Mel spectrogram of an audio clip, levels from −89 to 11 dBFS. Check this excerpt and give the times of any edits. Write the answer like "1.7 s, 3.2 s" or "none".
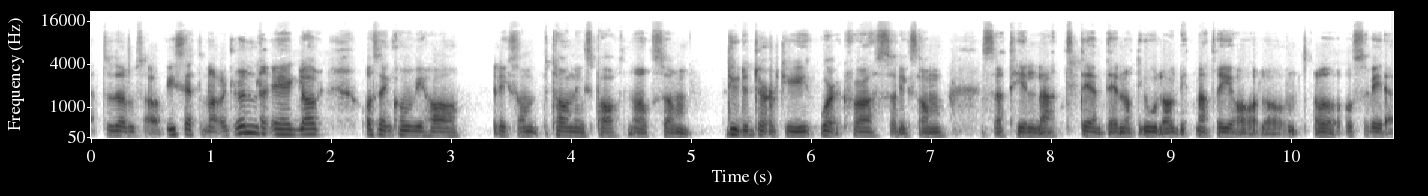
none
